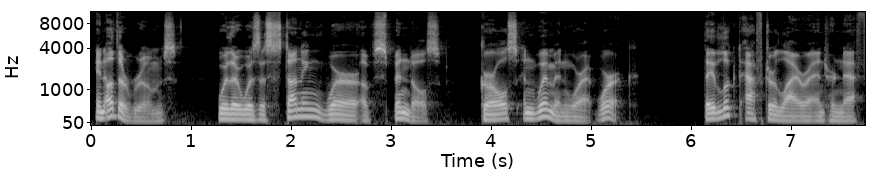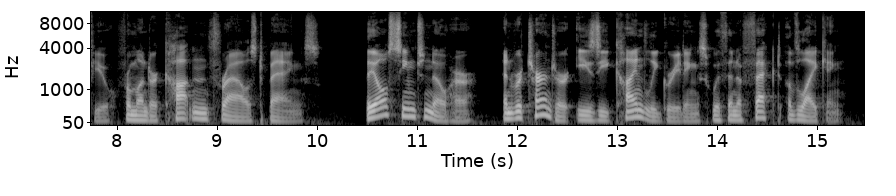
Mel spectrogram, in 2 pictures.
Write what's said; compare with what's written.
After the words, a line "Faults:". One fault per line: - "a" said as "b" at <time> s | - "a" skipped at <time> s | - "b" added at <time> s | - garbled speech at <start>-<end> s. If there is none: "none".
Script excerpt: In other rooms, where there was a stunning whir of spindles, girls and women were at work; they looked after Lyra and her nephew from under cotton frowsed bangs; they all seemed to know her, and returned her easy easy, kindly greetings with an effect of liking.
In other rooms, where there was a stunning whir of spindles, girls and women were at work; they looked after Lyra and her nephew from under cotton frowsed bangs; they all seemed to know her, and returned her easy, kindly greetings with an effect of liking.
Faults:
- "easy" skipped at 12.9 s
